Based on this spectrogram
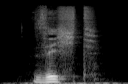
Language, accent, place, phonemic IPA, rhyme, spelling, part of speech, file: German, Germany, Berlin, /zɪçt/, -ɪçt, Sicht, noun, De-Sicht.ogg
- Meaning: 1. view 2. sight 3. visibility 4. point of view, aspect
